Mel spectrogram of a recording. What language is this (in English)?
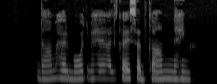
Urdu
